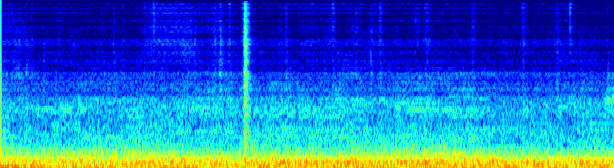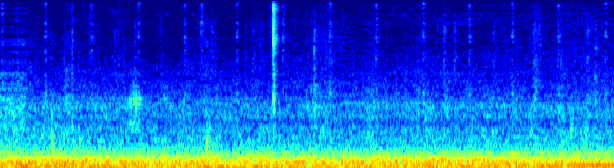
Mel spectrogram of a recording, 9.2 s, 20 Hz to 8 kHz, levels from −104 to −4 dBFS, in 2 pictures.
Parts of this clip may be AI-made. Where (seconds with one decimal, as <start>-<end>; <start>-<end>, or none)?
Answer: 0.0-4.8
